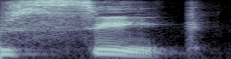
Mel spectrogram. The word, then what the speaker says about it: SEEC: To seek kindness in your first in yourself and then others. Seek is self-image, emotional awareness, empathy, and community. And it's spelled with SEEC, Yeah. not K. Yeah.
